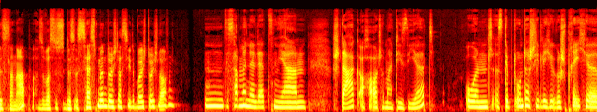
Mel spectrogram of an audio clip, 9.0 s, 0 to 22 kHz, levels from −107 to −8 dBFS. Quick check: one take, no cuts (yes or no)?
yes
